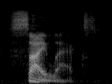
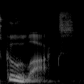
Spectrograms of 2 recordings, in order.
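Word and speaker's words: Scylax: In English, it's usually Latinized and looks like Silax, the same way that Scythians became Scythians. But if you know the classical pronunciation, that becomes Skulaks.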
